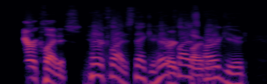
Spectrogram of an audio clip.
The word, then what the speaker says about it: Heraclitus: was her herac what the how do you pronounce his name heraclitus heraclitus thank you hertis argued um I say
